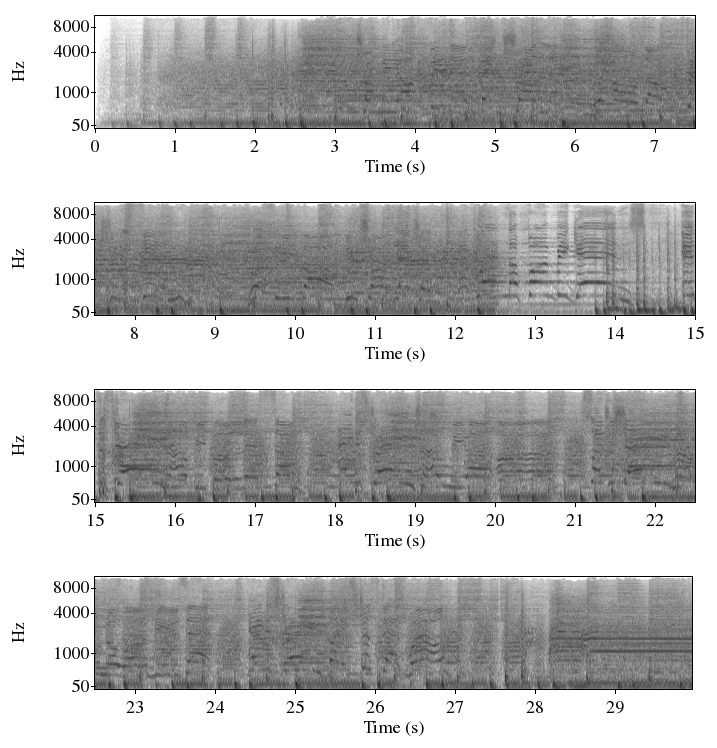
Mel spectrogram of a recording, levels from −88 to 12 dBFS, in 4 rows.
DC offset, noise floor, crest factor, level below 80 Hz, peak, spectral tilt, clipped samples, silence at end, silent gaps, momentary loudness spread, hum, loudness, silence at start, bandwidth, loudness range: under 0.1%; -40 dBFS; 16 dB; -28 dBFS; -2 dBFS; -3 dB/octave; under 0.1%; 0 s; none; 6 LU; none; -16 LUFS; 0.2 s; 11 kHz; 2 LU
